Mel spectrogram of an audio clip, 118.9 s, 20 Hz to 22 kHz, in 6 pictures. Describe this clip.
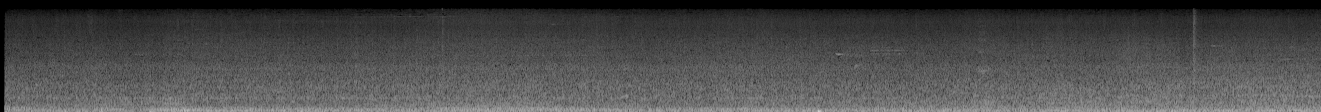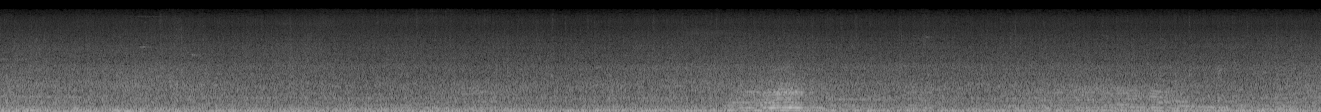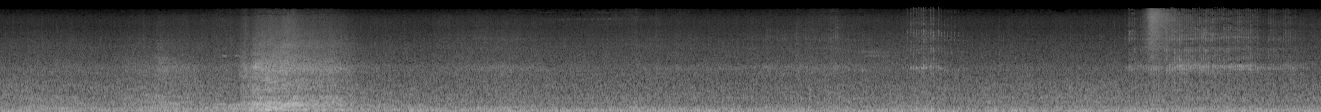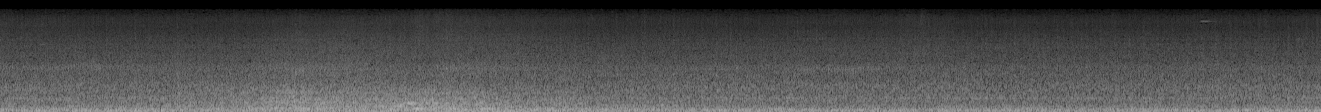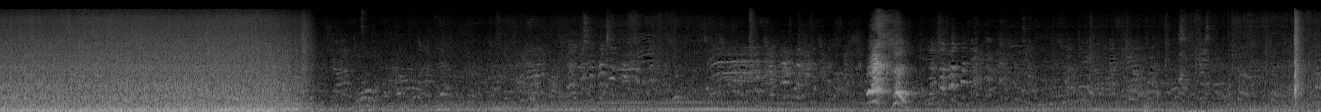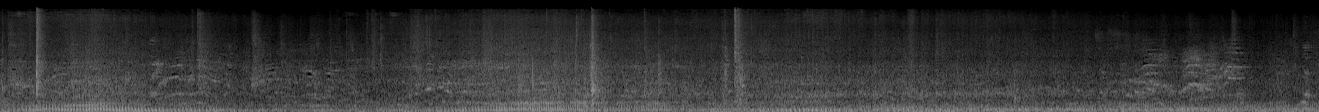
Pnomh Penh Authentic Street Sounds
Street Sounds of Pnomh Penh!
Recorded with Zoom H1
ambience, cambodia, car, cars, city, field-recording, general-noise, noise, penh, people, pnomh, sneezing, sounds, soundscape, street, town, traffic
